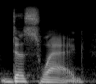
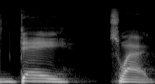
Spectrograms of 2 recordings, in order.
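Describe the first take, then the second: First: The first syllable sounds like 'the'. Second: The first syllable sounds like 'day'. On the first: The speaker calls it wrong. "Don't disrespect us out here by calling them like the Swag" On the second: The speaker calls it right. "the only way to pronounce that is Day Swag"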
